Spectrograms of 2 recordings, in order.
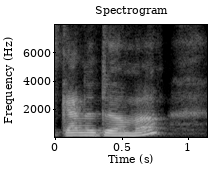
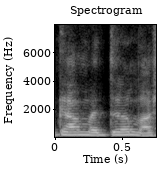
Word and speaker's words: Ganoderma: My mother used to call it Gamaderma. She couldn't pronounce it well at the time. And same here. Took me a couple of months to say it the right way.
